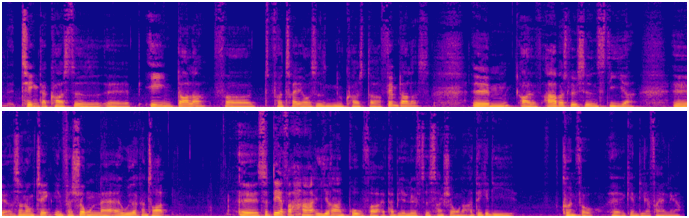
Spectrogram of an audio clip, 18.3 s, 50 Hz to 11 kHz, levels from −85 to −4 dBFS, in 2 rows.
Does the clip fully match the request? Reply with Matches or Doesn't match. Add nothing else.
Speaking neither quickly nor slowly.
Matches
